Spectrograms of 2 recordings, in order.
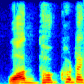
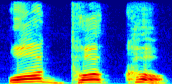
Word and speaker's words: অধ্যক্ষ: ওকে শেষ ও ধক্ষ শোনো ধর সাথে যদি জ ফলা থাকে তাহলে দয় ধ হয়ে যায় ধর সাথে জ ফলা থাকলে কি হবে ধর সাথে জ ফলা থাকলে উচ্চারণে দ এবং পরে একটা ধ হয়ে হয়ে যাবে দয় ধয় হয়ে যায় ধর সাথে জ ফলা থাকলে দয় ধ হয়ে যায় অধ্যক্ষটা কি হয়ে যাবে অধ্যক্ষ অধ্যক্ষ এরপরে আসো ব্যতিক্রম এটা কি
